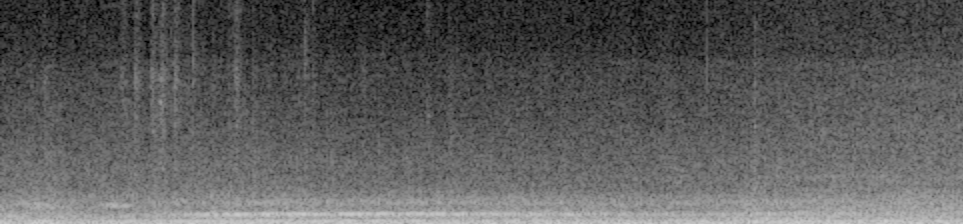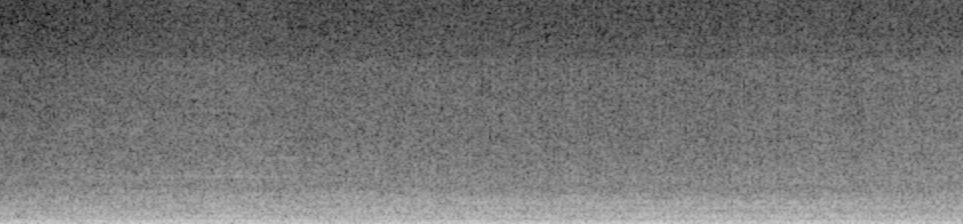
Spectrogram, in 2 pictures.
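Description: Wind rushes past a car, growing louder as it speeds up.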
